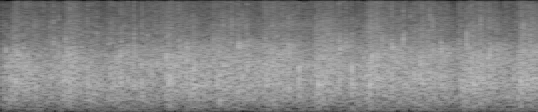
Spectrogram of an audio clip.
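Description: Steady, dense studio audience applause greeting a slam poet on a Burkina Faso TV entertainment show, sustained and even throughout with no voices over it.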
